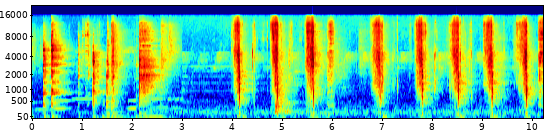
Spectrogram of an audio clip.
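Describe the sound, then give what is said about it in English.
A knife slices scallions for scallion pancakes. Irregular kitchen clatter comes first, then many crisp, evenly spaced cuts follow in a steady rhythm. “So let me slice these up.”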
